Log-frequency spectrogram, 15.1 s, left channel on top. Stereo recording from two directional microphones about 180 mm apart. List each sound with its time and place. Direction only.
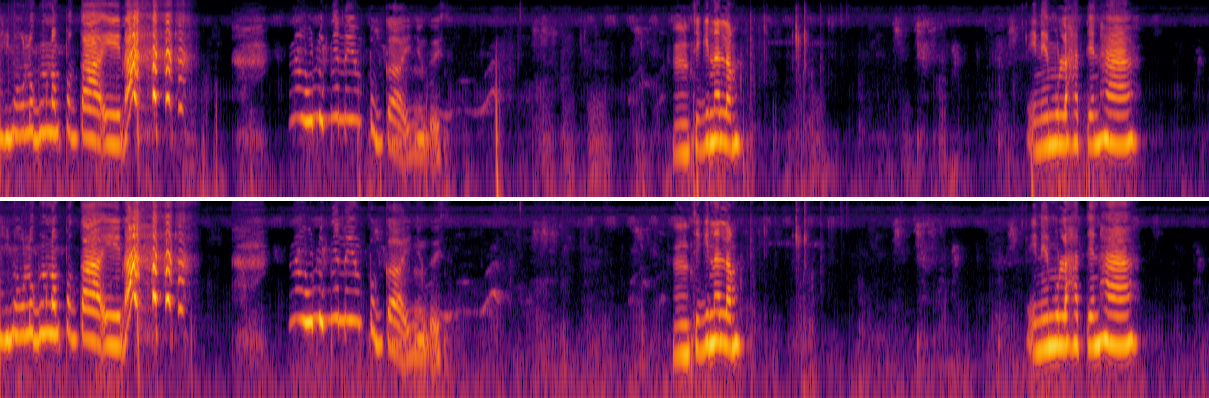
0.0 s a sound: 30° right (ahead or behind)
4.8 s speech: 35° right (ahead or behind)
8.4 s speech: 30° right (ahead or behind)
12.8 s speech: 30° right (ahead or behind)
